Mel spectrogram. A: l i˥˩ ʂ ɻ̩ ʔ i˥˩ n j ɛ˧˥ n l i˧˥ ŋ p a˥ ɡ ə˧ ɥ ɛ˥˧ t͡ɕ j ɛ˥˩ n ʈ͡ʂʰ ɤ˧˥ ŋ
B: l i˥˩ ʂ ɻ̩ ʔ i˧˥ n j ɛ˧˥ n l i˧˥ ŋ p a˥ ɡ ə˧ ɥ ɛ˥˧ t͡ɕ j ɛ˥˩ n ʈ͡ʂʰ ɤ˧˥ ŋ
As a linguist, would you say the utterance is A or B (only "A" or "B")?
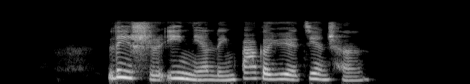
A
